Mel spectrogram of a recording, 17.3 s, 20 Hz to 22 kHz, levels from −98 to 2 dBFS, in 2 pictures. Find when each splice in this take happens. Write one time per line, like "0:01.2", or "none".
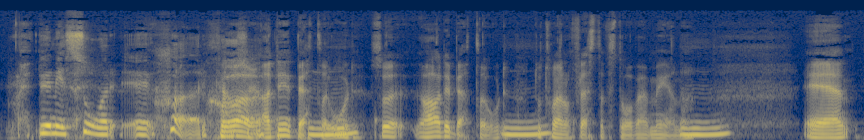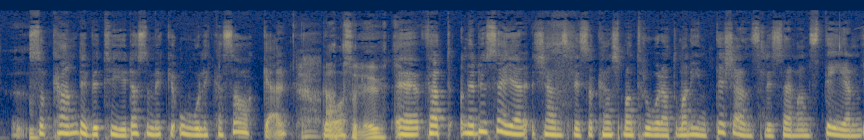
0:08.9
0:11.8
